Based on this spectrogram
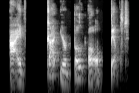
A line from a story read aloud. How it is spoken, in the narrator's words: he cried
